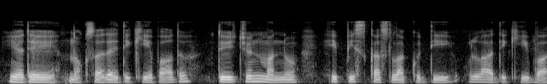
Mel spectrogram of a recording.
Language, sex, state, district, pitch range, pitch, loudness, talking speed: Nagamese, male, Nagaland, Kohima, 105-115 Hz, 110 Hz, -18 LUFS, 155 wpm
